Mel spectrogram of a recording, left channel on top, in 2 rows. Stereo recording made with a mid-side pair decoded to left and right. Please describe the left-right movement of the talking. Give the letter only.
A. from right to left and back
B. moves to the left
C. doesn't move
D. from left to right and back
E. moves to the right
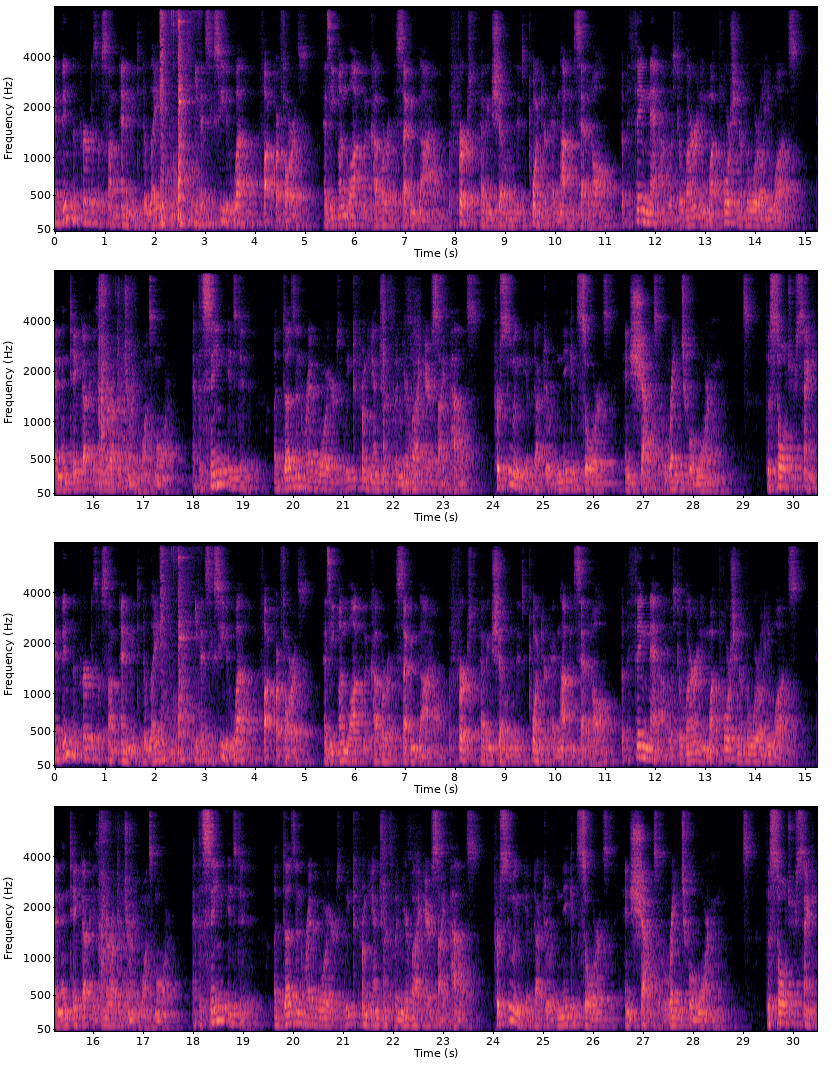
C.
